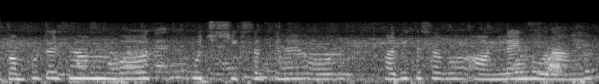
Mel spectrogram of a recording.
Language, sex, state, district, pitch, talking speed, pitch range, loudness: Hindi, female, Maharashtra, Gondia, 265 Hz, 160 wpm, 255-280 Hz, -16 LUFS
